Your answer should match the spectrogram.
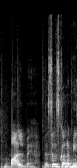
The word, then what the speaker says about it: Balmain: world but hey what how are we going to pronounce it balmain no not at all it is going to be balmy b-a-l-m-a-h we are not going to pronounce pronouns n over here and is going to be silent and we are going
